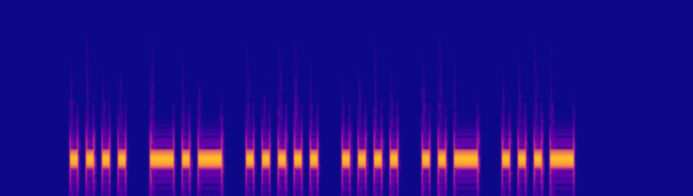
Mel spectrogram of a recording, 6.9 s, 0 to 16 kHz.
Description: Morse code, heard as a keyed tone, about 15 wpm, 700 Hz. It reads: HK5HUV
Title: DXCC-100 Call Signs - 6 Characters - 15wpm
